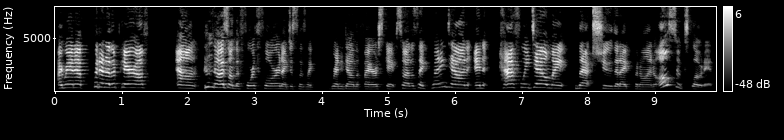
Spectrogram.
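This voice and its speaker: A woman's voice: high-pitched, animated, brisk, sharp tone. A woman guest on a podcast, telling rambling stories in casual chat, with lots of fillers and laughs.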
